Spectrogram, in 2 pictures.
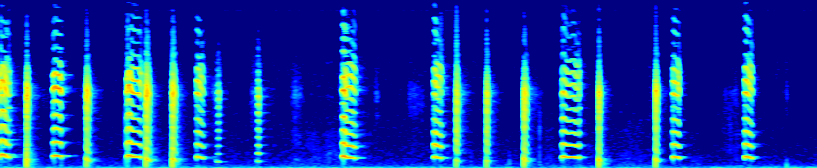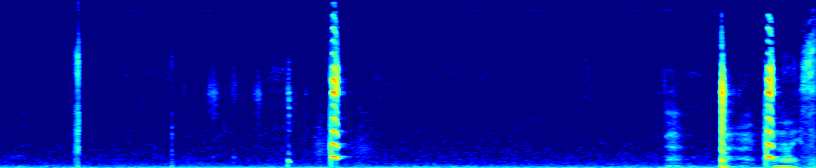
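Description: A small dog chews a squeaky plush toy, making it squeak in bursts.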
